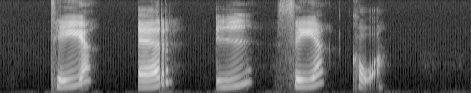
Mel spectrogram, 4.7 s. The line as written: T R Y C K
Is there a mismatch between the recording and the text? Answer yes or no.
no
